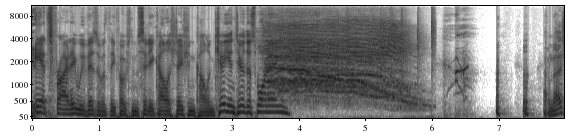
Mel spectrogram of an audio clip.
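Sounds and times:
speech: 0:00.0 - 0:04.1, 0:07.8 - 0:07.9
group of children cheering and shouting: 0:03.4 - 0:06.1
scattered high-pitched whoops: 0:03.4 - 0:06.1.

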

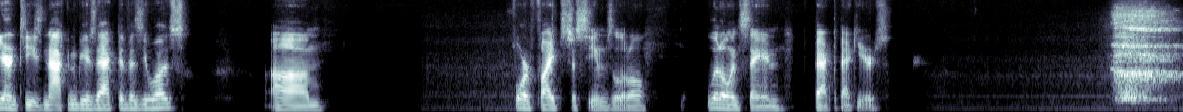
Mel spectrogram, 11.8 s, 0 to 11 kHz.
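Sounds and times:
speech: 0:00.0 - 0:01.9, 0:02.7 - 0:03.3, 0:05.2 - 0:09.0
big yawn with breathy intake: 0:11.1 - 0:11.8.

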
